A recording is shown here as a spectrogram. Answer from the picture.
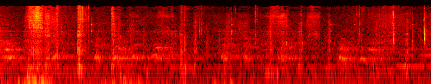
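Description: Close-up eating sounds of a peeled rock sugar orange: a juicy bite and slurp about half a second in, then quieter wet chewing and lip smacks.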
